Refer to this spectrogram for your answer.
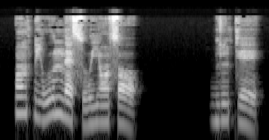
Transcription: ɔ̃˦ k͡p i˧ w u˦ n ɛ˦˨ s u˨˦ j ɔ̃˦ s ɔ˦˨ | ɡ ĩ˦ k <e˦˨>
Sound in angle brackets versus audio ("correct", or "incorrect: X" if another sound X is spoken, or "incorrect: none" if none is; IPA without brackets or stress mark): correct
